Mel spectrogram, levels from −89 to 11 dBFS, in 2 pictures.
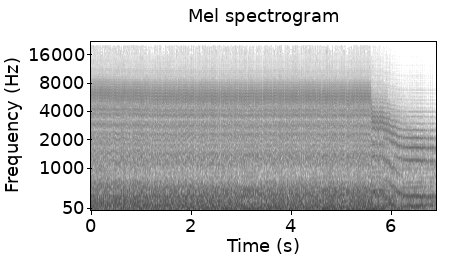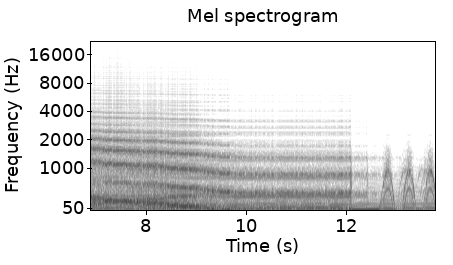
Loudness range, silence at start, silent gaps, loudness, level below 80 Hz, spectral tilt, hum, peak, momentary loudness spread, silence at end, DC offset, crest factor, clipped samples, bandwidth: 11 LU; 0 s; none; -25 LUFS; -30 dBFS; -4.5 dB/octave; none; -12 dBFS; 13 LU; 0 s; under 0.1%; 12 dB; under 0.1%; over 20 kHz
